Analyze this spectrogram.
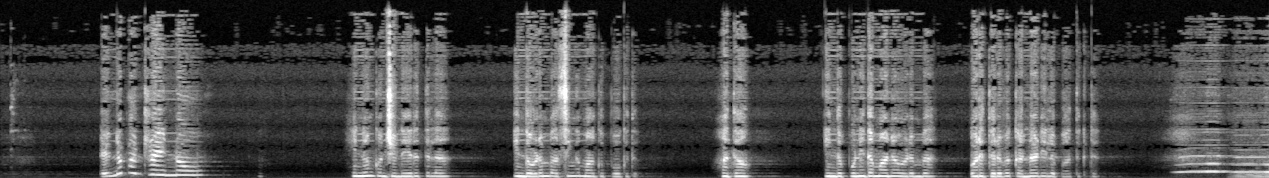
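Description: A second young woman answers sharply, close by.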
